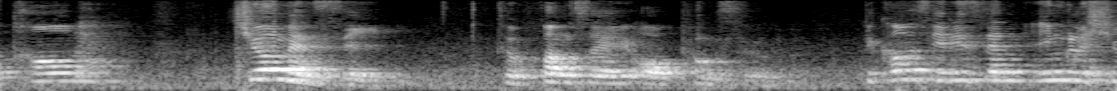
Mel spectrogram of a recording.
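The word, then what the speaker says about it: 풍수: it is about briefly the punsu in korean or sometimes we use pongsujiri but that is a kind of korean way of pronouncing chinese concept called the fungus but the chinese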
